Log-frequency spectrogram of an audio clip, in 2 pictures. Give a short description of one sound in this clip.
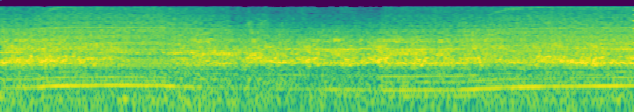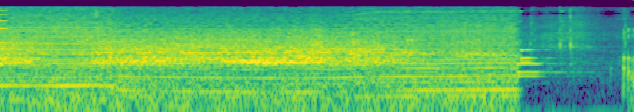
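A racing car engine roars and shifts through the gears.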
